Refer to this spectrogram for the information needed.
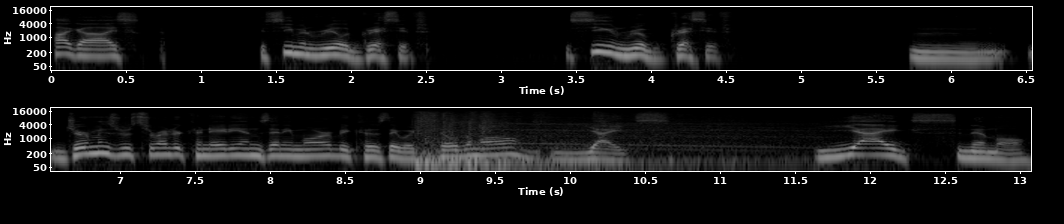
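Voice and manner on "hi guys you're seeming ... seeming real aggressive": quick New Zealand accent on every word. Mid-conversation, the speaker redoes a line in a kiwi accent. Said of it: "just imagine me with a Kiwi accent".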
